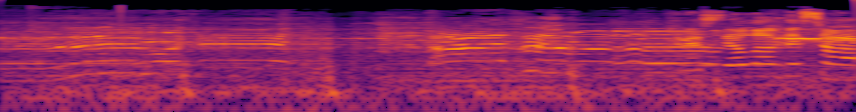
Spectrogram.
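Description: A song with a singing voice playing over the steady low rumble of road and engine noise inside a moving car's cabin.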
